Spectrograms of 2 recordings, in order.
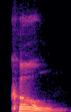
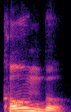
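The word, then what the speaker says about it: comb: যায় যেমন এই যে কম ক্লাইম থাম দেখছো কম ক্লাইম থাম্ব কিন্তু আমরা এভাবে বলবো না কম্ব ক্লাইম্ব থাম্ব বি বলা যাবে না বি এর ব উচ্চারণ হবে না ক্লাইম ম থাম ম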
